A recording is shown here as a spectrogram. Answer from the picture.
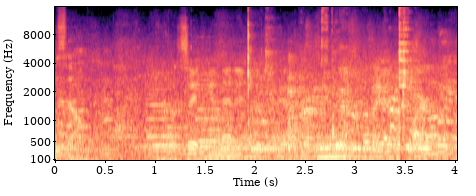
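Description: Knife and fork clinking against a ceramic plate while cutting meat, a few sharp clinks over steady background music.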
